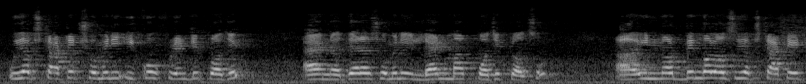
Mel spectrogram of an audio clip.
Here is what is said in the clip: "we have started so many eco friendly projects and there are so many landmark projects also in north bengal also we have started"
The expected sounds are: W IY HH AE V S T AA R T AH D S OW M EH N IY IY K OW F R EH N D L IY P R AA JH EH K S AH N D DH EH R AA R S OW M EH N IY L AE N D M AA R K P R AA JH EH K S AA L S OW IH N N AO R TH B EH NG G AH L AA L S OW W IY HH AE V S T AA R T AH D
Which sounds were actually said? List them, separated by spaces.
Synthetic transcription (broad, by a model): W IY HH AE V S T AA R T AH D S OW M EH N IY IY K OW F R EH N D L IY P R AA JH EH K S AH N D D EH R AA R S OW M EH N IY L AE N D M AA R K P R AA JH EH K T AA L S OW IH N N AO R T B EH NG G AH L AA L S OW W IY HH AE B S T AA R T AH D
